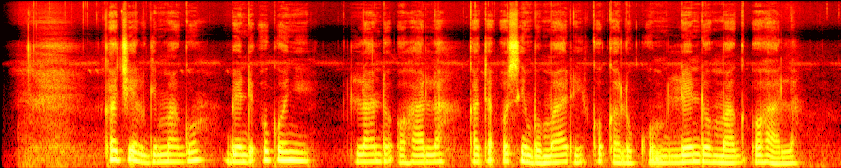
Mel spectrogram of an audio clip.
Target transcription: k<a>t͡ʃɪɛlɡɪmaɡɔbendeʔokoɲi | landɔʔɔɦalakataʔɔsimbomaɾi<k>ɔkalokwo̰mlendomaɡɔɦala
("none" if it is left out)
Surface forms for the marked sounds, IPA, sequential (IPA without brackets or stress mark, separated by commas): a, k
